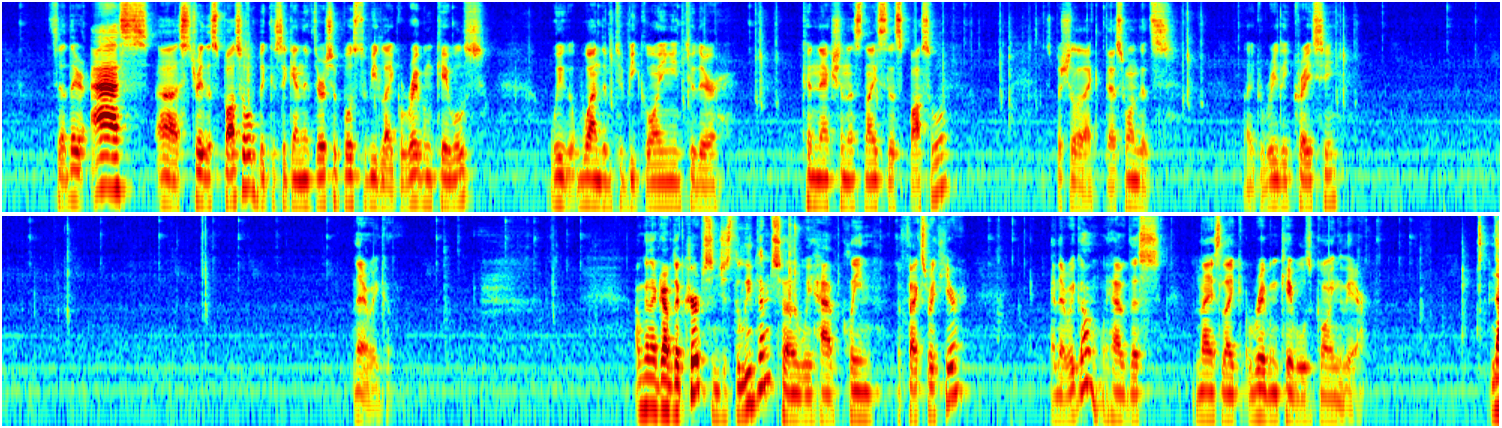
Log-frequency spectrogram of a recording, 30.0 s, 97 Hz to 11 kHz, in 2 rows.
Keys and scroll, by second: 0.9 4, 3.3 e, 4.9 typing, 5.8 ctrl+z, 6.6 ctrl+z, 7.3 ctrl+z, 9.5 4, 11.6 ctrl+z, 13.2 ctrl+z, 15.3 e, 18.3 3, 22.6 Delete.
